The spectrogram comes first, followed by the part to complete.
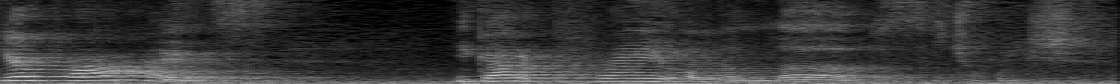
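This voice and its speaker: A woman's voice: on the high side, big pitch swings, slow. A woman playing a doting, outspoken mother in a staged play reading, coaxing and folksy, with an emphatic delivery. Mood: brash, insistent. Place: live staged reading in a reverberant room. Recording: very echoey hall, some background noise.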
